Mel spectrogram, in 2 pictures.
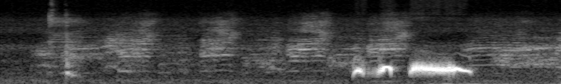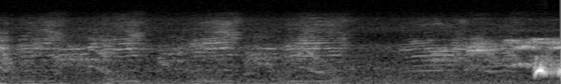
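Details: Decoy spotted dove calling in 'thúc bổi' style to lure wild doves: a single low cooing phrase midway, two short notes then a longer drawn-out coo. Thin, high chatter from other birds runs throughout.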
